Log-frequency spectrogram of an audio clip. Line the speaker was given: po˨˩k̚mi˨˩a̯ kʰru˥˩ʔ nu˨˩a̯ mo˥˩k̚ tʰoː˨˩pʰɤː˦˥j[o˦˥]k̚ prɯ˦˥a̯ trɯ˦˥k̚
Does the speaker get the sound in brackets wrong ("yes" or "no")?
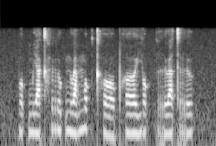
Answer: no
